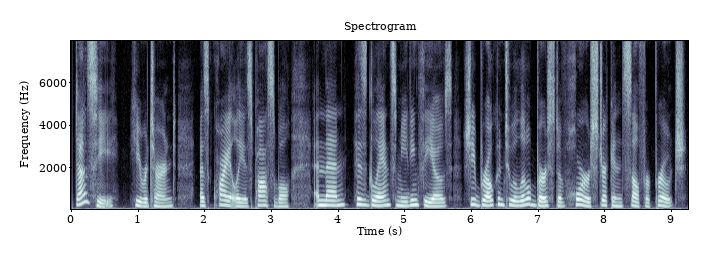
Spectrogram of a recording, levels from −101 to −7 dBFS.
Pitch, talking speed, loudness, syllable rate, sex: 210 Hz, 160 wpm, -18 LUFS, 4.7 syllables/s, female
